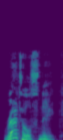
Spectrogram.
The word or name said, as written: rattlesnake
